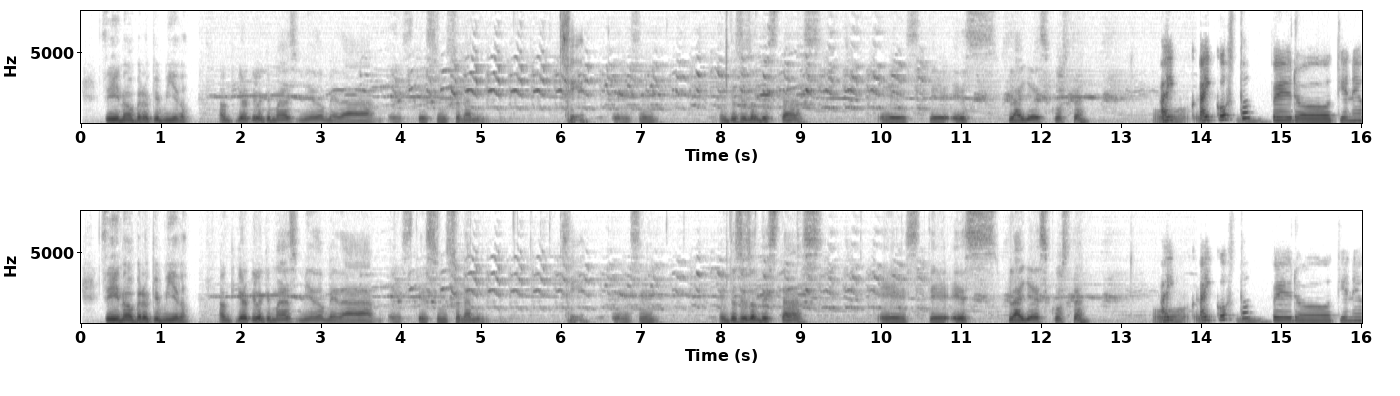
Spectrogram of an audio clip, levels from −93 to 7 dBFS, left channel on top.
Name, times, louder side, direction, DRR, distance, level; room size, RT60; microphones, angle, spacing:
voice 1, 0.3-1.3 1.7-5.1 6.6-7.2 8.0-9.2 9.9-11.3 11.6-12.6 13.4-14.0 14.5-14.7, right 2 dB, 45° right, 0.5 m, -30 dB
sound 1, 1.5-13.9, left 4 dB, 20° left, 1.2 m, -46 dB
voice 2, 6.0-6.3 13.5-13.7 14.0-14.6 14.9-16.0, left 4 dB, 80° left, 0.5 m, -28 dB
3.0 x 2.2 x 4.0 m
head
